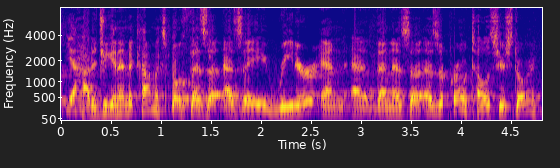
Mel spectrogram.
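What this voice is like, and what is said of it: Polished radio announcer voice. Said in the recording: “You have a lovely radio voice. ... I'm a Chicago radio guy.”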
